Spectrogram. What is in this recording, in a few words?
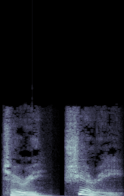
"cherry", French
